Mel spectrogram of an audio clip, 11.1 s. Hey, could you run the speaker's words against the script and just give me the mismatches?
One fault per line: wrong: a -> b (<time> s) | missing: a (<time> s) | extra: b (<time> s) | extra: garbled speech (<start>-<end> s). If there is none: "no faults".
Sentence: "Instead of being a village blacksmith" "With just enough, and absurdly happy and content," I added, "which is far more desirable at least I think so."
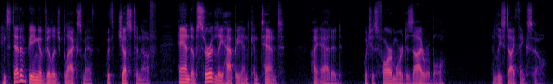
no faults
